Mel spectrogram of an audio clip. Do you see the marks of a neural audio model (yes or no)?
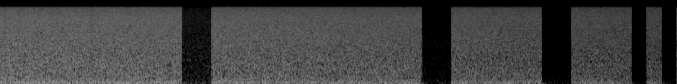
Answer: yes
